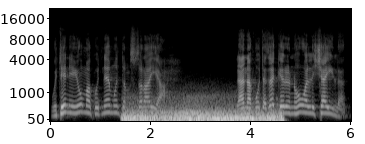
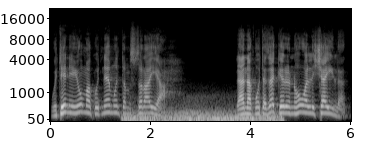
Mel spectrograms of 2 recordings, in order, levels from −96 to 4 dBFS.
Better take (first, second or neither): second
